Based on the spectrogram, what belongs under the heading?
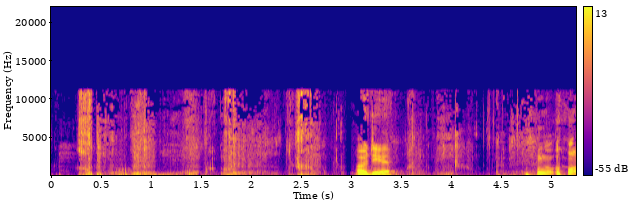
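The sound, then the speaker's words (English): Loud crunching of a crispy puffed snack bought in Australia, several bites and chews in an uneven rhythm, with a man's voice speaking briefly between mouthfuls. “I'm going to munch on a little alien here.”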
